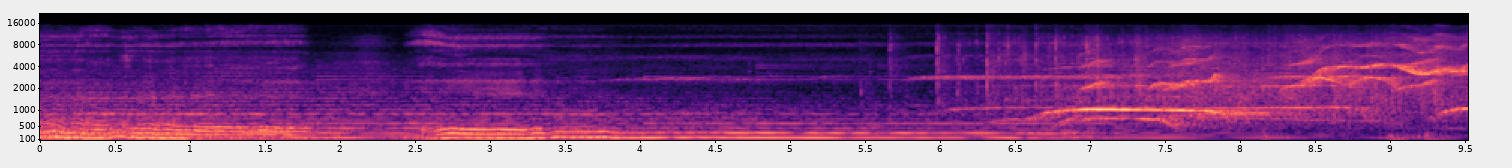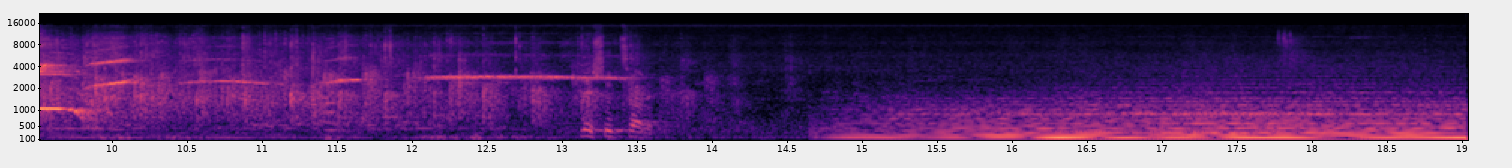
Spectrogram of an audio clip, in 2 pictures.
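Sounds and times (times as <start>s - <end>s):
person singing: 0.0s - 7.8s
audience applause and cheers: 5.6s - 14.5s.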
